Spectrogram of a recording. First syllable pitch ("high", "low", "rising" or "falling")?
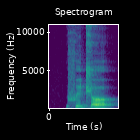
low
